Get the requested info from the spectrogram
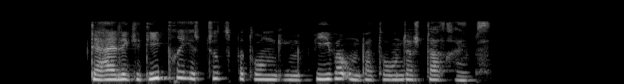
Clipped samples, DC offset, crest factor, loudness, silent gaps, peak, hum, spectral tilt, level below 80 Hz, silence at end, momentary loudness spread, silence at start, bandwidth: under 0.1%; under 0.1%; 18 dB; -25 LUFS; 2.33-2.37 s; -8 dBFS; none; -5 dB/octave; -68 dBFS; 1.35 s; 13 LU; 0.9 s; 8 kHz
